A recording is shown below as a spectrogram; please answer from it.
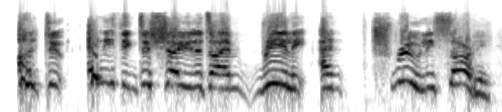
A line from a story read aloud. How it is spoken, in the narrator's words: cried Octavian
